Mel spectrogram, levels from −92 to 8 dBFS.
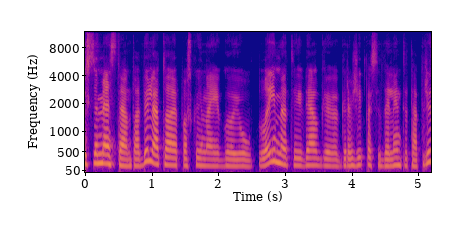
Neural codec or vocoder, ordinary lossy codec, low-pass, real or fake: codec, 44.1 kHz, 7.8 kbps, Pupu-Codec; Opus, 16 kbps; 10.8 kHz; fake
